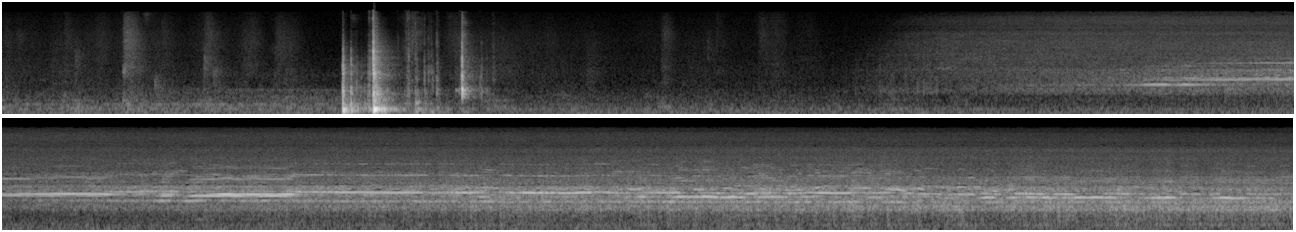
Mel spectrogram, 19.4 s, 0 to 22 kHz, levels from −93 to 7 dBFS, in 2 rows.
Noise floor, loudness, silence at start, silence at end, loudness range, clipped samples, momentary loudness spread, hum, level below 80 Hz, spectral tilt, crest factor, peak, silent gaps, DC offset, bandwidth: -56 dBFS; -24 LUFS; 0.45 s; 0 s; 13 LU; under 0.1%; 22 LU; none; -46 dBFS; -4.5 dB/octave; 26 dB; 0 dBFS; none; under 0.1%; 16 kHz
